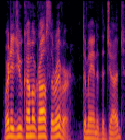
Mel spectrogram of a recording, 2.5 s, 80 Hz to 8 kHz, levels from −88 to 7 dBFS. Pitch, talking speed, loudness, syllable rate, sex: 145 Hz, 240 wpm, -18 LUFS, 7.3 syllables/s, male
